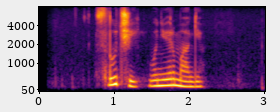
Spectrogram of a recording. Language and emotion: Russian, neutral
